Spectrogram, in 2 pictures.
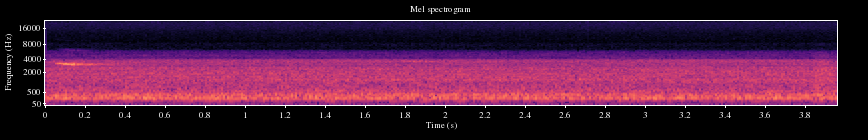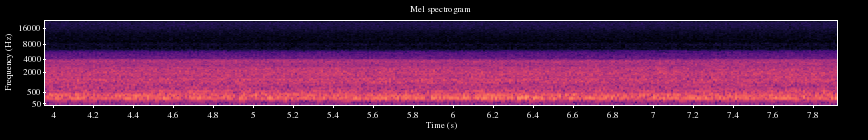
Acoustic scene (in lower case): subway train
